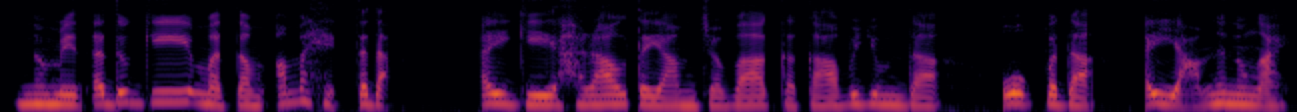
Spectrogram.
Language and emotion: Manipuri, happy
